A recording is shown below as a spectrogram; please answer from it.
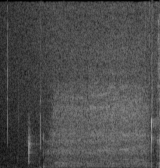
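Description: A person drawing one long, soft breath in, with small mouth clicks before and after it.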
